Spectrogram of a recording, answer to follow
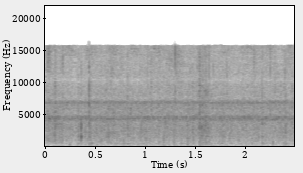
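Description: Steady, faint wash of rain-swollen runoff water running through the undergrowth, with a few faint ticks.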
